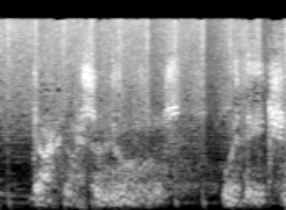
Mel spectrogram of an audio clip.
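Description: Electronic dance music at a breakdown: the kick drum and bassline have dropped out, leaving irregular rumbling, crackling noise textures that sound like thunder and rain.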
